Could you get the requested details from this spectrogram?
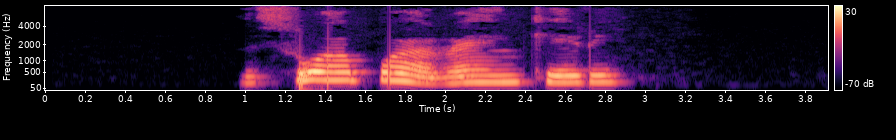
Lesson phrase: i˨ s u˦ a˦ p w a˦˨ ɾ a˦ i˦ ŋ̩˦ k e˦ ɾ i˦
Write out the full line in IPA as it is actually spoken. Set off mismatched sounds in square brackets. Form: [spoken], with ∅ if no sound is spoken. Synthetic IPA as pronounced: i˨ s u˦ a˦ p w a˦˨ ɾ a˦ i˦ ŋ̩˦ k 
